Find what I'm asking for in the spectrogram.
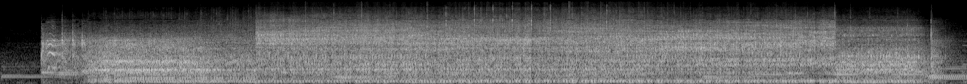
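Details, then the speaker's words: Triumph 765 motorcycle with a customer-reported engine noise, revving and settling: light ticking mixed into the exhaust note; suspected to be from the cam chain, cause not confirmed. "像这种滴滴答答的声音，混着排气的声音，你们听得出是哪里响吗？"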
